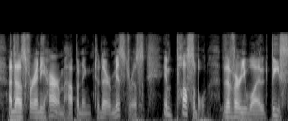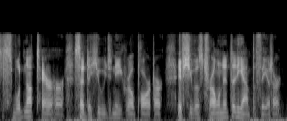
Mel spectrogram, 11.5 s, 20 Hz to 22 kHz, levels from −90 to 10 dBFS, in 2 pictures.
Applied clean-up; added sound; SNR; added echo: none; none; none; none.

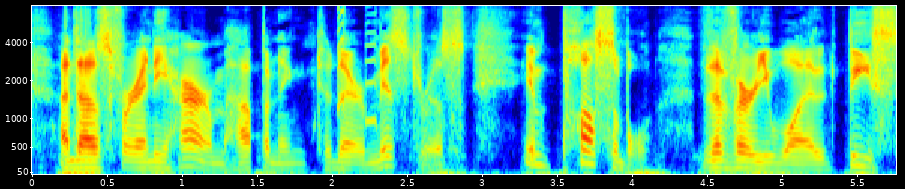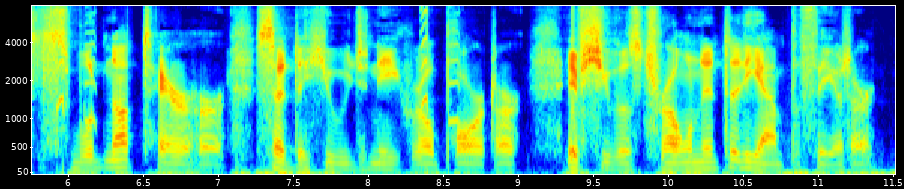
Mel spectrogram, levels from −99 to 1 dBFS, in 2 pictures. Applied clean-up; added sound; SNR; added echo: none; Squeak; 19 dB; none.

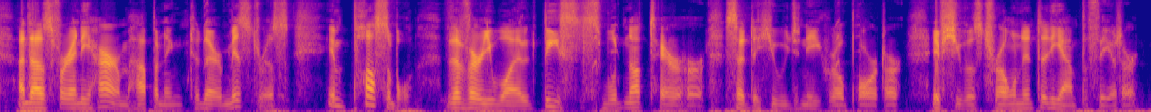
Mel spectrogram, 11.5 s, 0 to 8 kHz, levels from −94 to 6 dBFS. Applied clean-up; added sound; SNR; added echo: neural separator model SepFormer DNS4.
